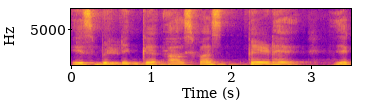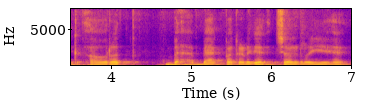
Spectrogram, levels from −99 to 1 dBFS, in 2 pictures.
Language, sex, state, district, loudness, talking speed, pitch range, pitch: Hindi, male, Telangana, Hyderabad, -17 LUFS, 130 wpm, 115-135 Hz, 125 Hz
